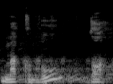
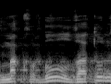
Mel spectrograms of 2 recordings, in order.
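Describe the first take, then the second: First: The word ends with a silent 'h' sound. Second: The word ends with a full 'tun' ending. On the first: The reciter stops on this word. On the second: The reciter continues without stopping.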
